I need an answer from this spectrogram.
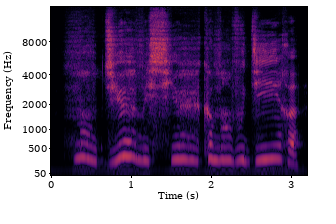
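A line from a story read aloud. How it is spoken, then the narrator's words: Breathless joyful exclamation. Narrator (French): s'écria Marie de sa voix haletante, brisée de bonheur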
